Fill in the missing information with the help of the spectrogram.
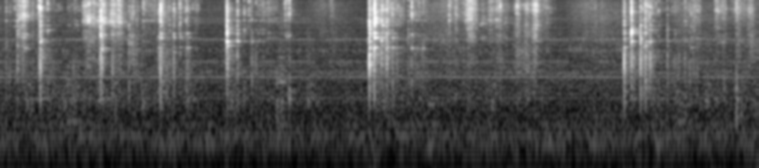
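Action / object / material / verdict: drop / expanded polystyrene packing peanuts on a wooden board / polystyrene foam / none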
